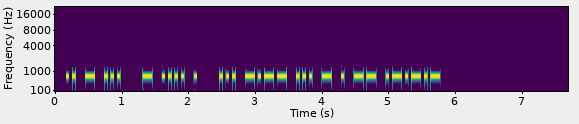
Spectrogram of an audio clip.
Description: Morse code, heard as a keyed tone, about 25 wpm, 700 Hz. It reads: ITS THE SYSTEM.
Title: Sentences from Top 1000 Words - Review Part 3 - 25wpm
